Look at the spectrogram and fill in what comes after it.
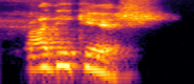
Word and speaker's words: Radhikesh: Radhikesh. – Radhikesh. – Radhikesh. – Okay, I wanted to quick it up a lot. I wanted to collapse the syllables.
